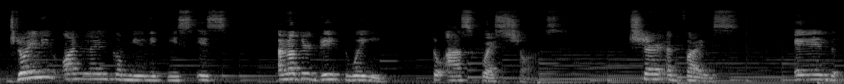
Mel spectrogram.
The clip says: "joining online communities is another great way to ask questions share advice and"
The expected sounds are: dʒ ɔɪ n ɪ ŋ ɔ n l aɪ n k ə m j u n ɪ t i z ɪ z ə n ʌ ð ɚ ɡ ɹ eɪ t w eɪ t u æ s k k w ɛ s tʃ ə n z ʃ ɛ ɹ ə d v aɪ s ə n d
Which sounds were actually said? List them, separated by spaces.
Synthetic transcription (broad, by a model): dʒ ɔɪ n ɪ ŋ ɔ n l aɪ n k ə m j u n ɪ t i s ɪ s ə n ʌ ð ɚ ɡ ɹ eɪ t w eɪ t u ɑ s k k w ɛ s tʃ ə n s ʃ ɛ ɹ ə d v aɪ s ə n d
